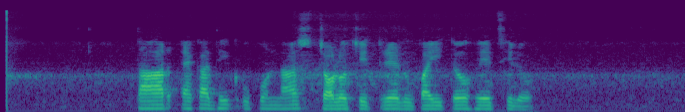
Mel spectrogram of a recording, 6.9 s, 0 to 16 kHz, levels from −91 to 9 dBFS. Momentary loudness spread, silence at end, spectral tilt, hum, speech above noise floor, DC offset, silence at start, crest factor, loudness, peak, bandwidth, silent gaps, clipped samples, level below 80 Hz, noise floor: 15 LU; 1.55 s; -6 dB/octave; none; 33 dB; under 0.1%; 0.05 s; 22 dB; -26 LUFS; -6 dBFS; 11.5 kHz; none; under 0.1%; -64 dBFS; -58 dBFS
